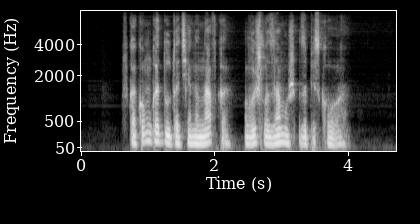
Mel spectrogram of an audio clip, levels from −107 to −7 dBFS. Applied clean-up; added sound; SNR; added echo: neural mask model DeepFilterNet 3.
